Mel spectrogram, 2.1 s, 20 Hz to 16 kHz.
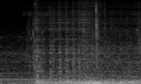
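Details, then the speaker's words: South Bay 22 ft tritoon pontoon, Mercury 150 four-stroke outboard, cold start in neutral: short crank, catches at once, settles into a steady, even low rumble; water stream shows impeller cooling; a normal, healthy start. "everything sounds nice and smooth"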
